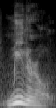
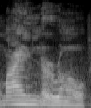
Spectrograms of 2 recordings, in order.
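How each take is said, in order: First: "mineral" with a short I, "MI-neral"; correct pronunciation. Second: "mineral" said slowly as "MAI-neral", long I like in "mine"; wrong pronunciation. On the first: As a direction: say "mineral" crisply, I as in "miss". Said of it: "soa melhor do que mineral". ("mineral" com I curto, do jeito certo) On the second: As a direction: drag out "mineral" with a long AI sound. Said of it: "não fica bem você pronunciar mineral". ("mineral" lento, com I pronunciado AI, do jeito errado) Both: Shown as a demonstration.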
